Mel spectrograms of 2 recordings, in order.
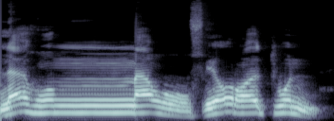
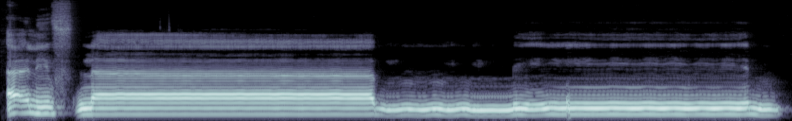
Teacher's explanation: mimnya diidghamkan ke mim berikutnya sehingga jadi mim bertasydid dan dipanjangkan gunnahnya. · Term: idgham mimi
